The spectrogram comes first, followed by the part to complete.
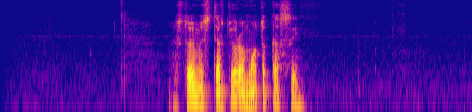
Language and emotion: Russian, neutral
